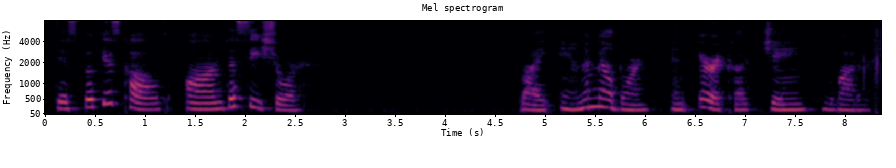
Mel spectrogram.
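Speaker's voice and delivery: lively storybook read-aloud voice; animated picture-book narration; reading to children. Acted. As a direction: read it like story time for little kids. Teacher reads picture book aloud.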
